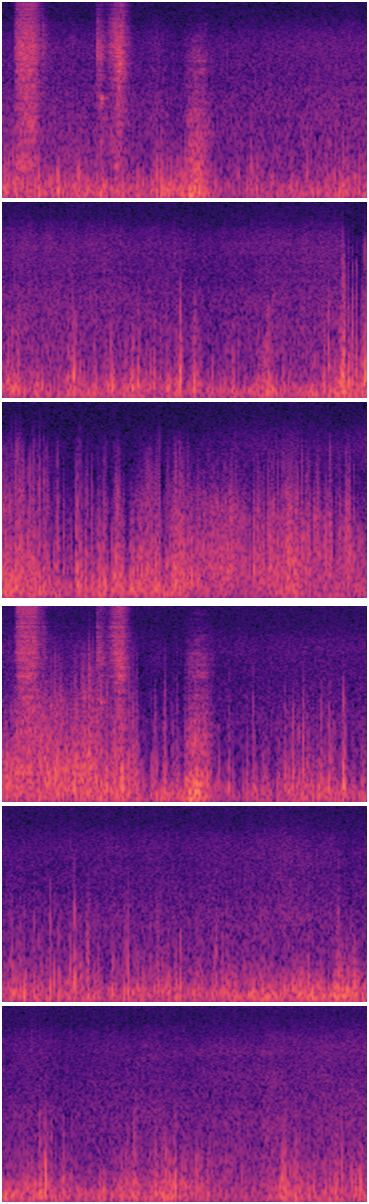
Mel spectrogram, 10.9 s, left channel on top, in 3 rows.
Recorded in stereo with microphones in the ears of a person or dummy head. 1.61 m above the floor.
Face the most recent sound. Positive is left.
turn(degrees=5)  # may be behind; listen again after turning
